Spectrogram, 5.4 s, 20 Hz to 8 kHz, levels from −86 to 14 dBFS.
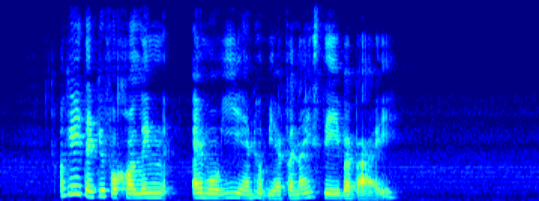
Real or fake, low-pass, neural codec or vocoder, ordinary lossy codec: real; none; none; none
